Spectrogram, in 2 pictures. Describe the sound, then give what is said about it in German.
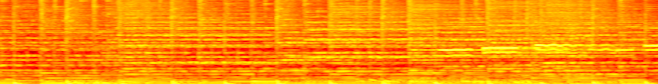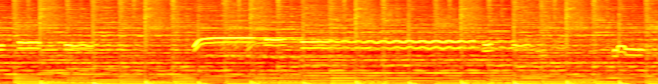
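A clear, melodic human whistle carries a tune over a full band accompaniment, with sustained high notes and light vibrato weaving through the song. “Ja, das Pfeifen, das kann er.”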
